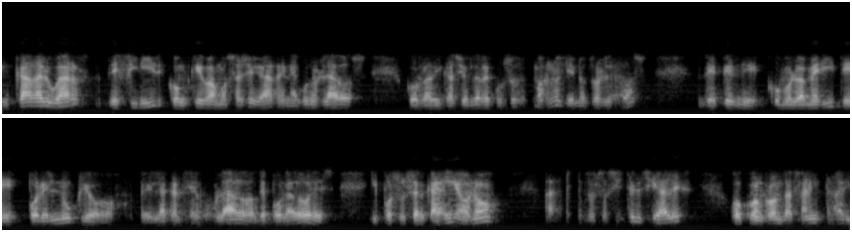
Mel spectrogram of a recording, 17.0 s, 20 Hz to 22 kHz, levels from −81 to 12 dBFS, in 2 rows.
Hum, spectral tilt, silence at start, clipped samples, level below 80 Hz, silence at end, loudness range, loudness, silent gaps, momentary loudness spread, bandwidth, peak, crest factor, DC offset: 50 Hz at -75 dBFS; -5 dB/octave; 0 s; under 0.1%; -80 dBFS; 0 s; 8 LU; -24 LUFS; none; 15 LU; 6 kHz; 0 dBFS; 24 dB; under 0.1%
